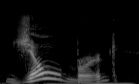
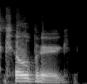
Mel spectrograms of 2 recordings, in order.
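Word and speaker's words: Kjellberg: filed against Swedish YouTube star Felix Arvid Ulf Jolberg. Damn, what a name! It's Felix Kelberg. Is it? Oh, the J is silent.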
